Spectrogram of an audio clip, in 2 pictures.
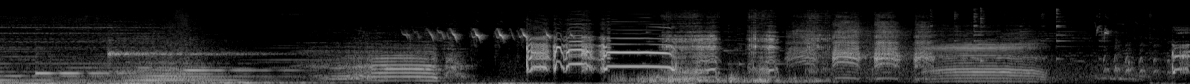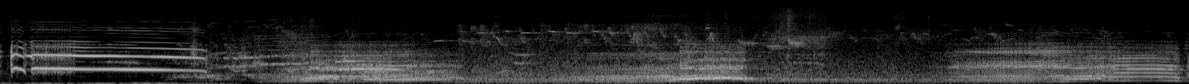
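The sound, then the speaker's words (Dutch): Farm animals call in a loud barnyard mix, with cows mooing repeatedly in long, drawn-out lows alongside honking birds, the calls overlapping and trading off with almost no pause between them. “Het is echt een kakofonie van allemaal geluiden van de boerderij inderdaad.”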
